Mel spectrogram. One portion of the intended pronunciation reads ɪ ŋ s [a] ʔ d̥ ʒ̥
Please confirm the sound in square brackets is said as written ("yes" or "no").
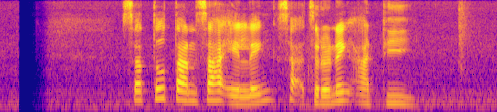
yes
